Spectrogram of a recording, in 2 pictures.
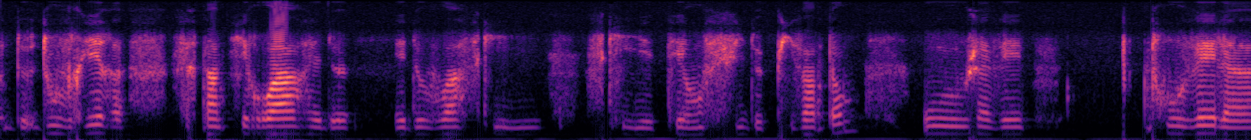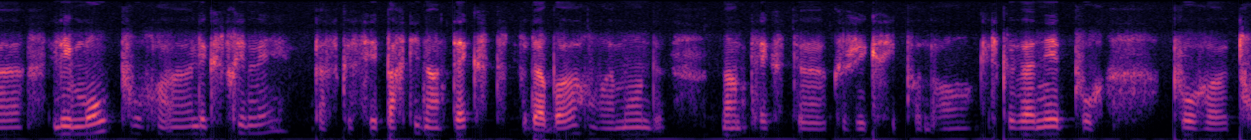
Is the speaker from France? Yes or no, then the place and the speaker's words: no; Rwanda; moved away; also born or lived in England; Moi, je suis partie du Rwanda à l'été 94, donc c'était à la fin du génocide des Tutsis en avril 94, qui a commencé en avril 94 jusqu'en juillet 94. Et nous sommes allés en Angleterre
